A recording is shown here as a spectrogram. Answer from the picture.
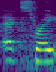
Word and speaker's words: x-ray: X is a consonant and the word x-ray it sounds like it starts with a vow ex therefore you need the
